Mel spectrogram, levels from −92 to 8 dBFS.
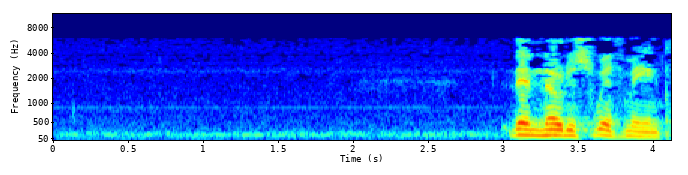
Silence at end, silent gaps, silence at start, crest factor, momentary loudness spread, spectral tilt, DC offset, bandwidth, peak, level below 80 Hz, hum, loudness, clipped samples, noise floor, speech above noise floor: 0 s; none; 3.05 s; 20 dB; 10 LU; -7 dB/octave; under 0.1%; 6.2 kHz; -2 dBFS; -62 dBFS; none; -17 LUFS; under 0.1%; -54 dBFS; 38 dB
